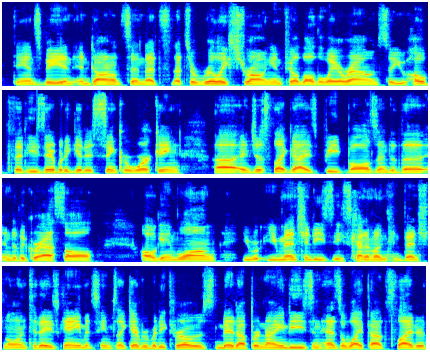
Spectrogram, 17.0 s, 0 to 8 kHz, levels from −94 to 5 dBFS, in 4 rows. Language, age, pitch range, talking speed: English, 20-39, 100-110 Hz, 230 wpm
